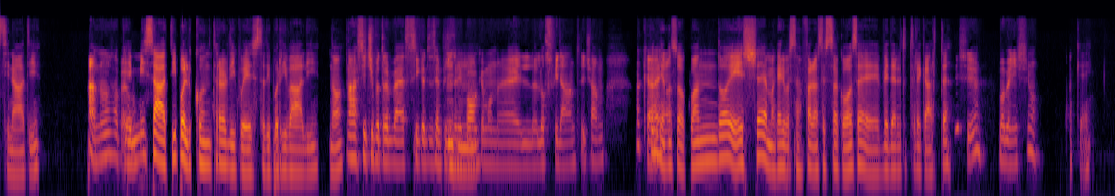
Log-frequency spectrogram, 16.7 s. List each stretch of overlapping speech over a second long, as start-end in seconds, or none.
none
